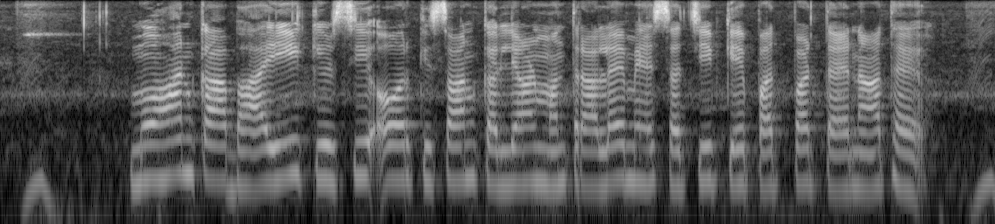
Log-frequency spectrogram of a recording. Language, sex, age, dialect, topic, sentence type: Hindi, female, 31-35, Garhwali, agriculture, statement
